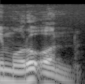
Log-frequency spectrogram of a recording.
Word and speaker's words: امرؤ: امرؤ، إن امرؤ هلك في الكتاب الكريم، إن امرؤ هلك، تضم الميم والراء في رفع الكلمة، إذا كانت الكلمة مرفوعة فضم ميمها وراءها، قل امرؤ، إن امرؤ هلك، جاءني امرؤ.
